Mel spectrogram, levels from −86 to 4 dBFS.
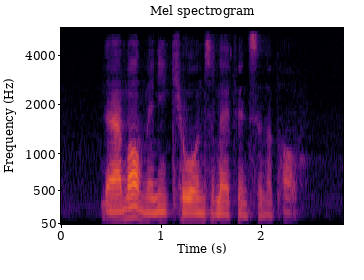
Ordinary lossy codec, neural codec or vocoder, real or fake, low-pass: AAC, 32 kbps; codec, 16 kHz, 0.5 kbps, FunCodec, trained on Chinese and English, 25 frames a second; fake; 5.4 kHz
